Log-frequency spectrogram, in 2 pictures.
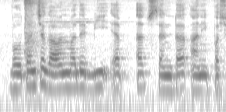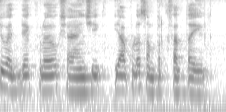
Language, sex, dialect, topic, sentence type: Marathi, male, Standard Marathi, agriculture, statement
